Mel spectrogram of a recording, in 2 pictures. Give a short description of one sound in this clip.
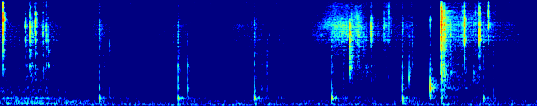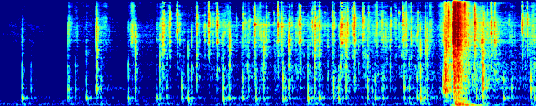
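Footsteps click on a hard floor in an echoing hall.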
